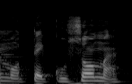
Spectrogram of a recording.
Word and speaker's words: Motecuhzoma: pero que la la pronunciación original era motecuhzoma pero que los españoles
